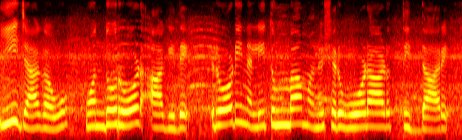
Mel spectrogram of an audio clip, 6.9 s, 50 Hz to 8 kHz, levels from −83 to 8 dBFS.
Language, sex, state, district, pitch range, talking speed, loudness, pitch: Kannada, female, Karnataka, Bangalore, 245-290 Hz, 80 wpm, -13 LUFS, 260 Hz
